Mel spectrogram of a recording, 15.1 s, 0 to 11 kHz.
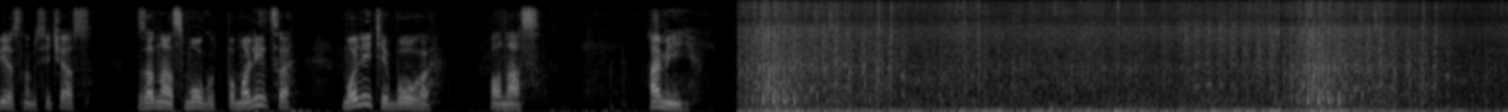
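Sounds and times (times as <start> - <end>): background hiss: 0.0 - 15.0
pigeons cooing: 7.4 - 10.3, 11.8 - 15.0.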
